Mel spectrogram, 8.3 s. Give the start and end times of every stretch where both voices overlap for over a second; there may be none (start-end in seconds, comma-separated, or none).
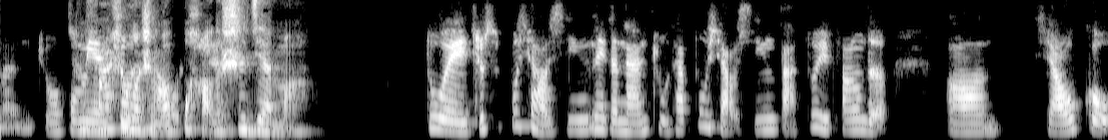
0.5-1.8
